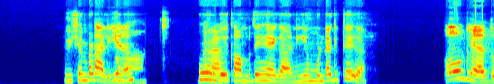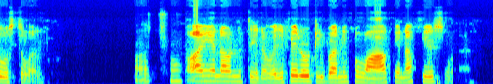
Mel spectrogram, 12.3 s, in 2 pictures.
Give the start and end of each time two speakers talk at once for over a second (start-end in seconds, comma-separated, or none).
none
